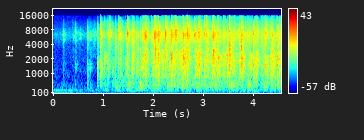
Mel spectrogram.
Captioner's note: audience applause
